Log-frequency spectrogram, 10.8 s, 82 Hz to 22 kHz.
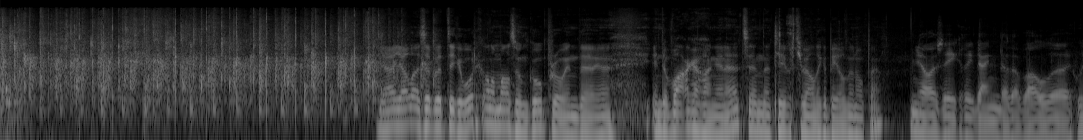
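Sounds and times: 
studio audience applause: 0:00.0 - 0:04.6
speech: 0:03.8 - 0:10.8.

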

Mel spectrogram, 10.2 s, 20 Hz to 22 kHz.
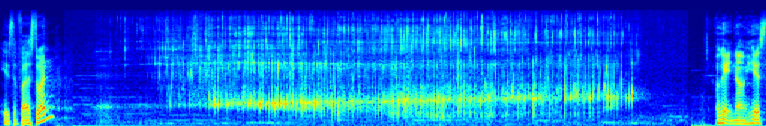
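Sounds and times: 
speech: 0:00.0 - 0:00.9, 0:09.6 - 0:10.2
room-temperature water pouring into an empty cup: 0:01.5 - 0:08.6.

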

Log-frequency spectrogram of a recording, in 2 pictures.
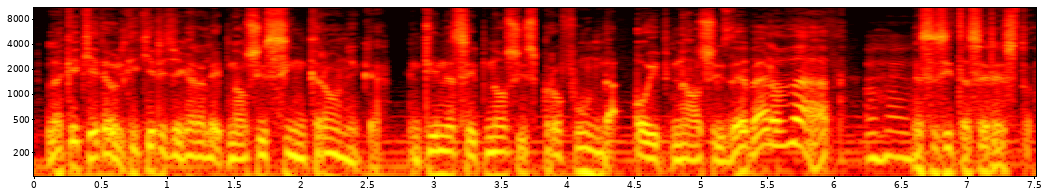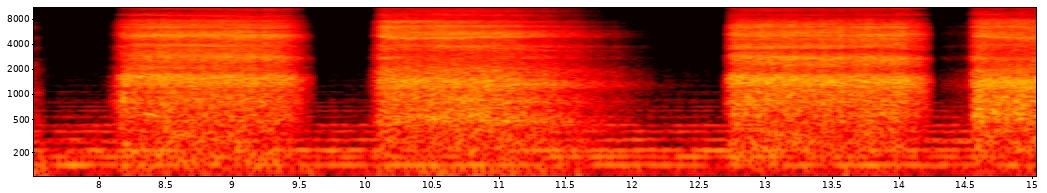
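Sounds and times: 
speech: 0:00.1 - 0:08.6
heavy panting breaths through an open mouth: 0:08.1 - 0:15.0.

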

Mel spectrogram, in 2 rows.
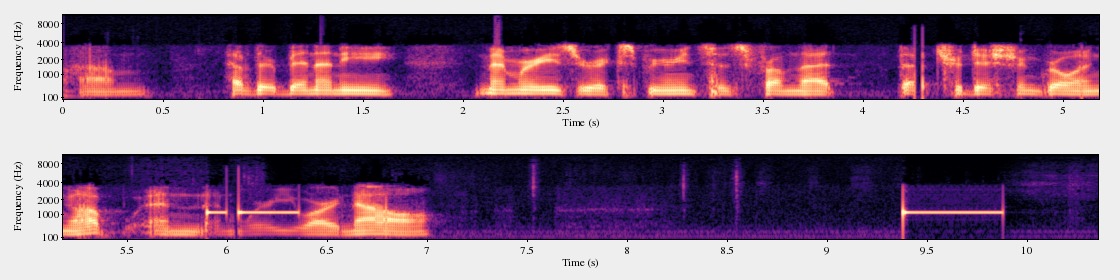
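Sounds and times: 
speech: 0:00.0 - 0:07.1
quiet low hum: 0:00.0 - 0:10.3
steady electronic beep on a phone line during a radio call: 0:05.9 - 0:06.3, 0:09.4 - 0:09.9.

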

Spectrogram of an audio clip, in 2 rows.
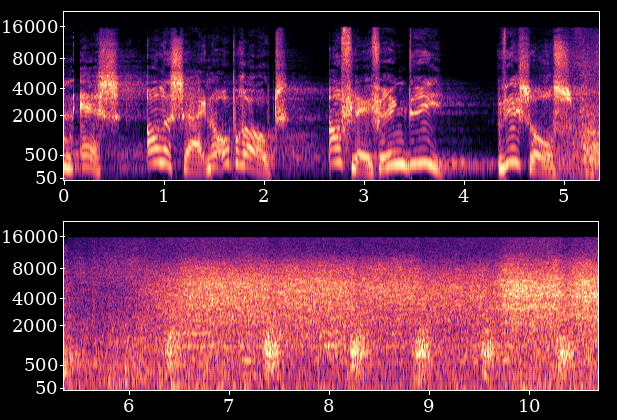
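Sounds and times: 
speech: 0:00.0 - 0:05.6
loud hiss of steam from an enormous steam locomotive: 0:05.0 - 0:10.6.

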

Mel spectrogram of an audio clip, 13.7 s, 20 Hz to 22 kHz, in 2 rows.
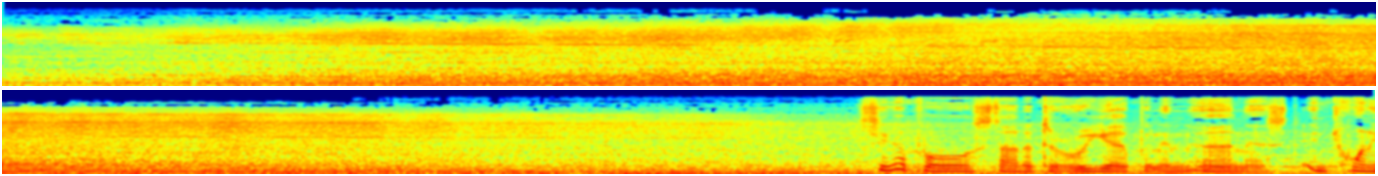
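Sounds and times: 
jet aircraft climbing after takeoff from Changi airport in Singapore: 0:00.0 - 0:13.7
speech: 0:11.2 - 0:13.7.

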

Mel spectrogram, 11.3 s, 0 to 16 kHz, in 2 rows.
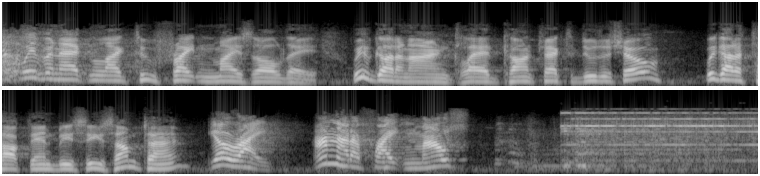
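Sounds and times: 
speech: 0:00.2 - 0:09.2
telephone bell ringing: 0:09.8 - 0:11.3.

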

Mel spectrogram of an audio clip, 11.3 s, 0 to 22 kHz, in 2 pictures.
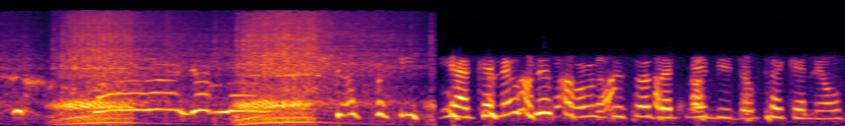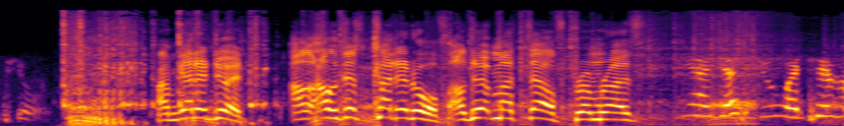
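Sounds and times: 
person imitating a chainsaw starting up: 0:00.0 - 0:02.9, 0:06.0 - 0:11.2
speech: 0:01.5 - 0:06.1, 0:06.7 - 0:11.2.

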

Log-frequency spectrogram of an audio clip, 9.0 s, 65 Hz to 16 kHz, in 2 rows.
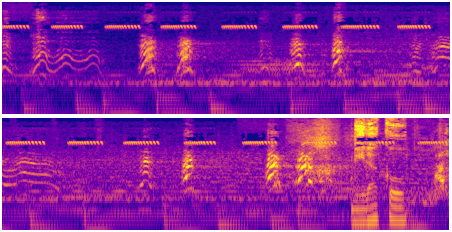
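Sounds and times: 
dog barking and yelping outside on a house veranda at night: 0:00.0 - 0:04.7, 0:05.8 - 0:07.9, 0:08.7 - 0:08.9
crickets chirping at night: 0:00.0 - 0:07.9
speech: 0:08.0 - 0:08.7.

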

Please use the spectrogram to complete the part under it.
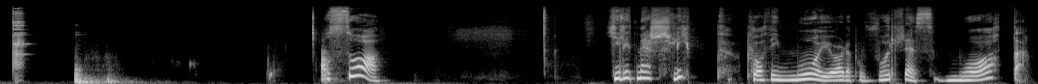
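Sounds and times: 
glasses clinking in a toast: 0:00.1 - 0:00.9
speech: 0:03.3 - 0:03.9, 0:06.1 - 0:10.3.

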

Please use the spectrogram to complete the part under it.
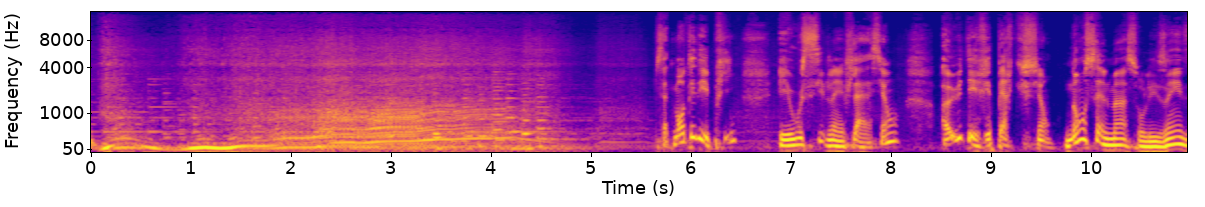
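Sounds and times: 
small car engine revving: 0:00.0 - 0:07.2
speech: 0:05.7 - 0:10.9.

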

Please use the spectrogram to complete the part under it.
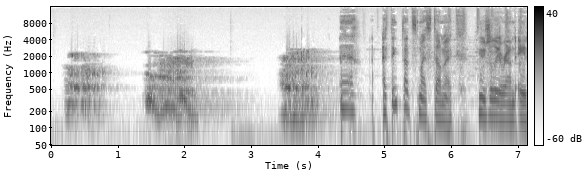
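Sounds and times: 
lion roar from an early film logo: 0:00.2 - 0:04.4
speech: 0:04.4 - 0:07.1.

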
